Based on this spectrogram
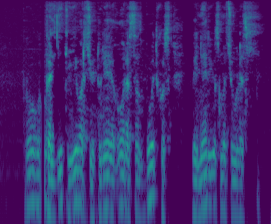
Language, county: Lithuanian, Klaipėda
